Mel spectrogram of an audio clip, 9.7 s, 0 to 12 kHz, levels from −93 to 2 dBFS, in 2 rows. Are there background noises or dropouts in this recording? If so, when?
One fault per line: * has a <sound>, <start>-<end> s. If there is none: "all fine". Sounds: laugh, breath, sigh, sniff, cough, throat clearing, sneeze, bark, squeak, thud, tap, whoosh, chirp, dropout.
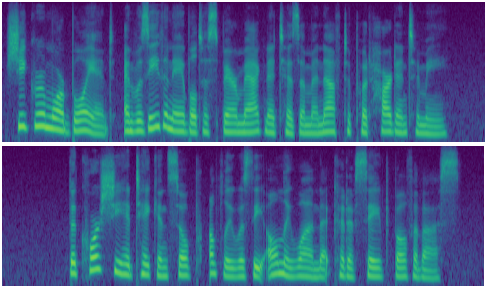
* has a dropout, 6.8-6.9 s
